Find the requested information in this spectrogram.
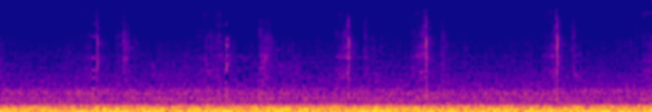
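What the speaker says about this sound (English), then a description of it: "I'm going to make lots of snips." Scissors make repeated quick snips into a paper plate, sharp clicks in an irregular rhythm, close by over a steady low background rumble.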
